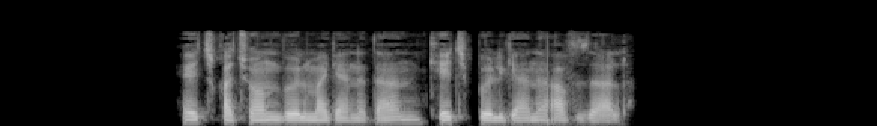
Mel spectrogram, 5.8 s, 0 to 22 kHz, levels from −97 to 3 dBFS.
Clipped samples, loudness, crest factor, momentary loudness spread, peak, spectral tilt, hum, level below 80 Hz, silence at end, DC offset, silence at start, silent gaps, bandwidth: under 0.1%; -24 LUFS; 22 dB; 6 LU; -4 dBFS; -5 dB/octave; none; -64 dBFS; 1.7 s; under 0.1%; 1.2 s; none; 8 kHz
